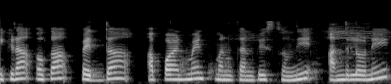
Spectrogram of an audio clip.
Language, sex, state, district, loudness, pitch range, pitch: Telugu, female, Andhra Pradesh, Annamaya, -18 LUFS, 220-265 Hz, 230 Hz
